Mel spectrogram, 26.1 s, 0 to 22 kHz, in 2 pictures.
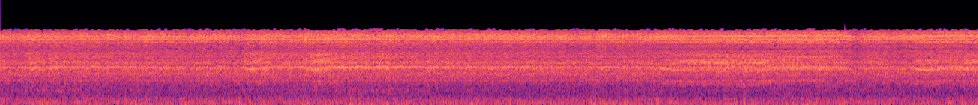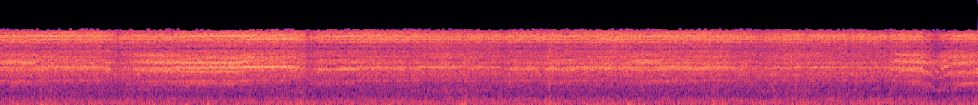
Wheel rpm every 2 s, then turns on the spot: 230, 230, 230, 230, 220, 220, 220, 220, 220, 230, 230, 230, 200.
none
